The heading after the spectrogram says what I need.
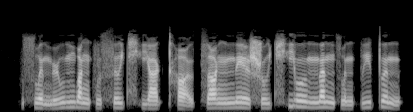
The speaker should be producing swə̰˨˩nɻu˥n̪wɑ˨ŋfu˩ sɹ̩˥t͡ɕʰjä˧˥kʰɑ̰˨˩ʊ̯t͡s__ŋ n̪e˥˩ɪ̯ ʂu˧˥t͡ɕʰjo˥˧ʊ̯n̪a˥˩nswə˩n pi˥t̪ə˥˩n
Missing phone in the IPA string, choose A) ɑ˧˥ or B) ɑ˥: B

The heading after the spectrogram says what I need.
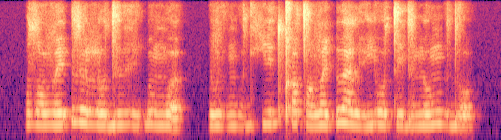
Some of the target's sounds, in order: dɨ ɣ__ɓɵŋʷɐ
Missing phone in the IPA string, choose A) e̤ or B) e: A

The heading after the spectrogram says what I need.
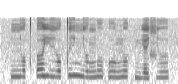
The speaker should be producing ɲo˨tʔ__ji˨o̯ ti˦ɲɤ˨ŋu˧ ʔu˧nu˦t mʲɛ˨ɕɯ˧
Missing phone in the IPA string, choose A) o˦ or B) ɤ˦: B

